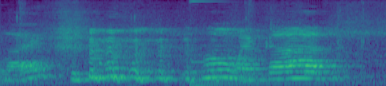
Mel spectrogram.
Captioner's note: laughs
